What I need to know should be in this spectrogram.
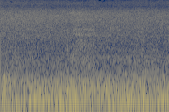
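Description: Water trickles from a hose into a puddle.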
